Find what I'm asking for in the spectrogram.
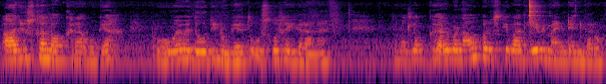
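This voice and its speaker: A woman's voice: mid-range voice, steady tone, normal speed, background noise. A woman in her thirties with a Rajasthani Hindi accent, chatting casually to her viewers as she does chores around her home. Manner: chatty, talks to viewers while doing chores; whispering so her sleeping husband is not woken. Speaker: vlogger. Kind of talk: casual home vlog chat.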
